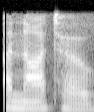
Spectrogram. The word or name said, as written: annatto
